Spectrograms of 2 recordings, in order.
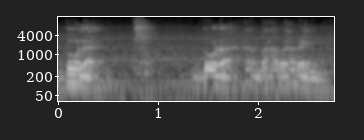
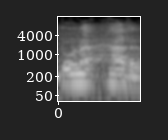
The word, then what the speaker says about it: Bunnahabhain: bad boy here uh we're going to do buna heaven now it looks like boone having it looks weird but you know there's that right there now but it's pronounced buna heaven with a v doing a heaven okay now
